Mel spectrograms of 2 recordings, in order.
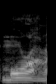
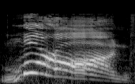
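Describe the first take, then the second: First: Said in the usual way. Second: High shouted moron; loud comic reveal. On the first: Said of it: "Literally, I just wrote". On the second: Acted. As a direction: announce it like a gag reveal.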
